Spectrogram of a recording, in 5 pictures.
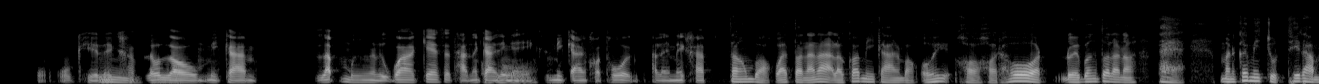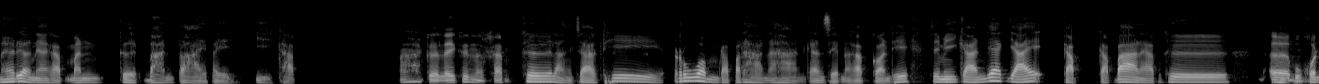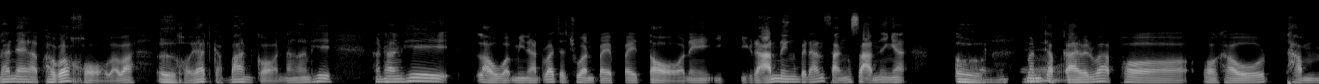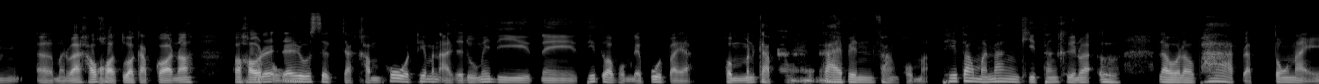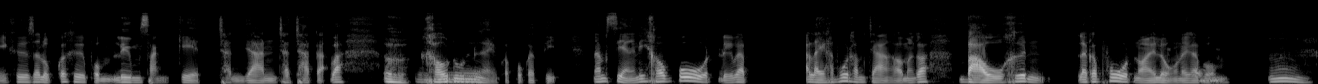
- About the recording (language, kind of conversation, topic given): Thai, podcast, เคยโดนเข้าใจผิดจากการหยอกล้อไหม เล่าให้ฟังหน่อย
- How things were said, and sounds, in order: other background noise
